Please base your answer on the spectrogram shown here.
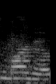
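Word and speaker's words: Margaux: No, her name is Margot, but it's spelled like M-A-R-G-A-U-X.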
